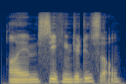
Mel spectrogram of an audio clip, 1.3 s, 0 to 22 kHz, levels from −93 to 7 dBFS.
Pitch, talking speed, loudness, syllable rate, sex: 125 Hz, 285 wpm, -18 LUFS, 6.4 syllables/s, male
